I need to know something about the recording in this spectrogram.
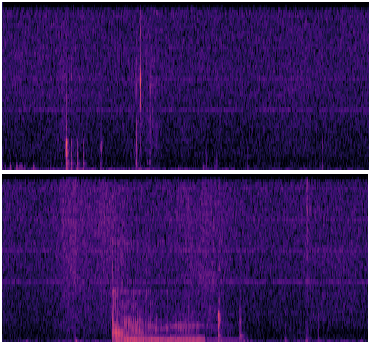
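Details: Digestive sounds recorded on a day of overeating; the stomach groans like this for over three hours: scattered low gurgles and clicks, then a drawn-out rumbling groan. Stomach growling (borborygmi).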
